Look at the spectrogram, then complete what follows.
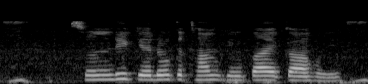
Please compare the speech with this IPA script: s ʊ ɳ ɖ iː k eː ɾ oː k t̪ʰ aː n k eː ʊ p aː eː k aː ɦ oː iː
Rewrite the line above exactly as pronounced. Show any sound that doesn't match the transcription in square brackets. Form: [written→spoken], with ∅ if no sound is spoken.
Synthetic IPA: s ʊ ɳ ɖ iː k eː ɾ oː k t̪ʰ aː [n→m] k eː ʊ p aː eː k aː ɦ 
